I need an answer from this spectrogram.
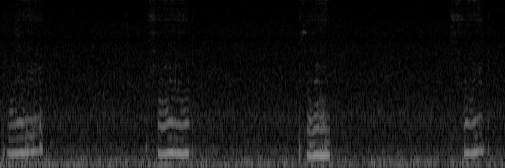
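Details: A sleeping Netherland Dwarf rabbit makes four steady, flat squeaky snores with harmonics, each around half a second long, evenly repeated about every two and a half seconds over faint hum.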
